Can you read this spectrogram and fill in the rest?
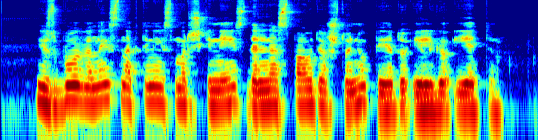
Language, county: Lithuanian, Telšiai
